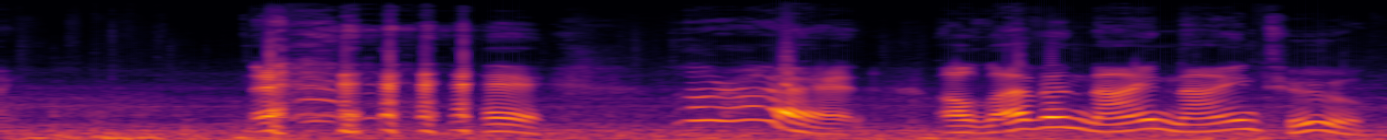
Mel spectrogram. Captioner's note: laughs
